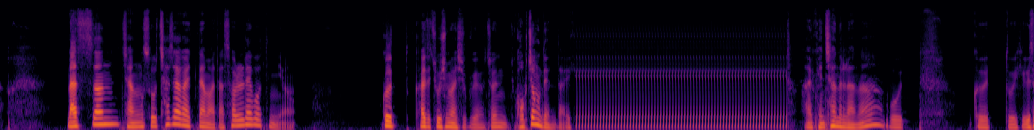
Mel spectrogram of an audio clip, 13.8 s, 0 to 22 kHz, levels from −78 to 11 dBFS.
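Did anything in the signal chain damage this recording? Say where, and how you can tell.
Yes. A system hang loop at the driver or buffer stage, 7.70 to 10.51 s. One 40 ms slice of speech repeats exactly, buzzing steadily at 25 Hz.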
